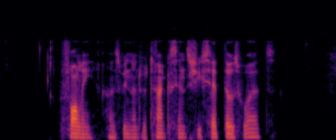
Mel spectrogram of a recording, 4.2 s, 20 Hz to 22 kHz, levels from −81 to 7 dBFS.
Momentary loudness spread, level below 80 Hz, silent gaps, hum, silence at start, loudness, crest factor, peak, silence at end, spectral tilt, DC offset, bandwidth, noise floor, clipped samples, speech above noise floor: 17 LU; -68 dBFS; none; none; 0.75 s; -30 LUFS; 24 dB; -8 dBFS; 0.8 s; -4.5 dB/octave; under 0.1%; 7.2 kHz; -74 dBFS; under 0.1%; 43 dB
